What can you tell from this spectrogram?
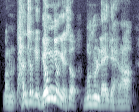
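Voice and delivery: loud, firm divine command; loud, firm order to Moses, with 명령해서 stressed; commanding God. Acted. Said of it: "그래서 하나님이 말씀하십니다".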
